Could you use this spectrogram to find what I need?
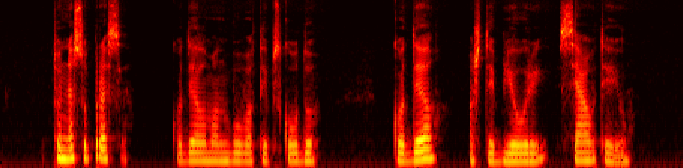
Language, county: Lithuanian, Klaipėda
